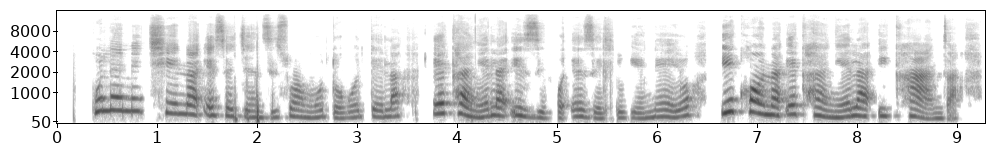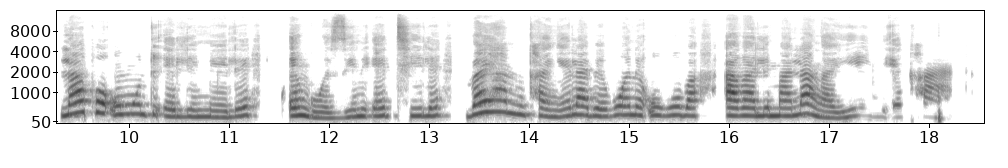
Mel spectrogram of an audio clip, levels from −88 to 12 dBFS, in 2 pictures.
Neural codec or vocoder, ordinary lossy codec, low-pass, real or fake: none; MP3, 96 kbps; 14.4 kHz; real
